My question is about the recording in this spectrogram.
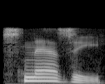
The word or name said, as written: snazzy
